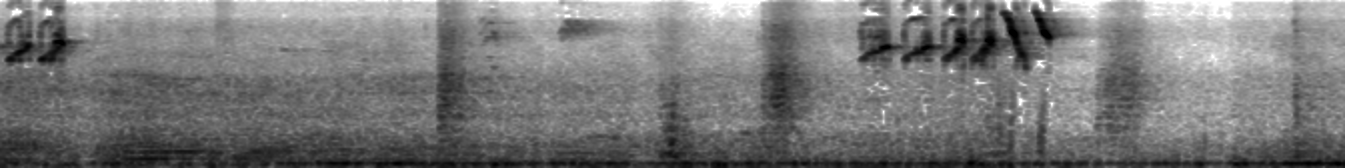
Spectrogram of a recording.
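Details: Young Double-collared Seedeater delivering tui tui song: a short high phrase at the start, then a louder burst of five or six rapid, sharp, bright notes, with scattered clicks and a low hum.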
